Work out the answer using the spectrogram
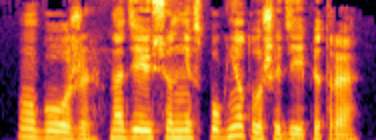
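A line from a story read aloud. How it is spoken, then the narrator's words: Sighing. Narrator (Russian): вздохнула Корделия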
